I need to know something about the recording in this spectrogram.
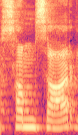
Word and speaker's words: संसार: जैसे कि मैंने आपको बताया था, जो संस्कृत वर्ड्स इंग्लिश में लिखे जाते हैं, वहां पर एम का मतलब जब आप प्रोनाउंस करते हो तो एन कहते हैं। ये लिखा हुआ है संसार, लेकिन इसको बोलते हैं संसार।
